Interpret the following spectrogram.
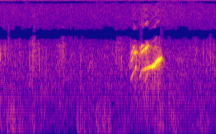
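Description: A single short, high chirp of a few quick rising notes about one and a half seconds in, like a small bird's call, over faint background noise.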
